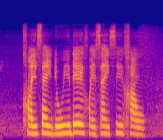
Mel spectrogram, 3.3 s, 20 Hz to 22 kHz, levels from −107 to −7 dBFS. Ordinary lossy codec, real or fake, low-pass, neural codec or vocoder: none; fake; 10.8 kHz; codec, 24 kHz, 0.9 kbps, WavTokenizer, medium music audio release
